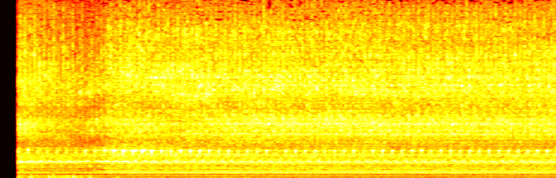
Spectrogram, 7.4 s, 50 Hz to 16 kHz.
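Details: Engine after overnight parking, cold idle: light, fast ticking knock over steady hum, quieter when revved and gone after 10 minutes warm-up or 2-3 minutes driving; cause unknown.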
